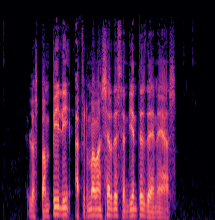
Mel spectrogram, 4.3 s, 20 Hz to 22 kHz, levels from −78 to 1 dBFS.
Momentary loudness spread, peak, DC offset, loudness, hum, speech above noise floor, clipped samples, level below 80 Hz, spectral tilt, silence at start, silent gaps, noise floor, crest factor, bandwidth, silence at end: 10 LU; -2 dBFS; under 0.1%; -15 LUFS; none; 45 dB; under 0.1%; -48 dBFS; -3.5 dB/octave; 0.6 s; none; -61 dBFS; 16 dB; 16.5 kHz; 0.8 s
